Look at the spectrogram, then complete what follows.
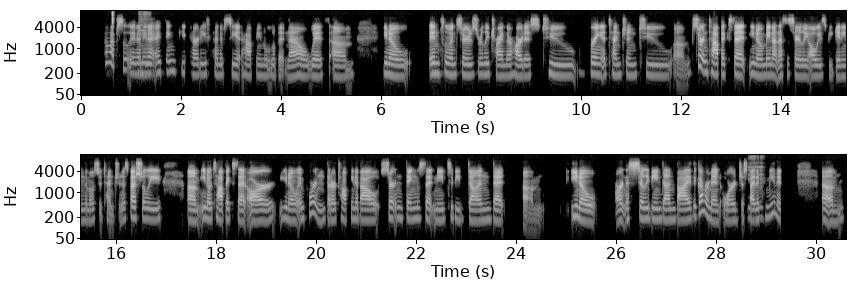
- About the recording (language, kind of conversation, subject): English, unstructured, How do you think technology will influence social interactions and community-building in the next decade?
- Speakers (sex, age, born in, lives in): female, 20-24, United States, United States; female, 45-49, United States, United States
- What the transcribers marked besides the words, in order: none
